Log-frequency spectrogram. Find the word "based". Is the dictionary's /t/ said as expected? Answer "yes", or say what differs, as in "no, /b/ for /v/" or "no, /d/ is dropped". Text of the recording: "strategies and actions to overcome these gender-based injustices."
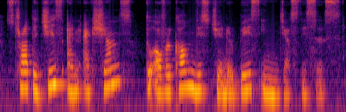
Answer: no, /t/ is dropped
